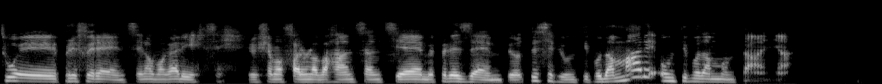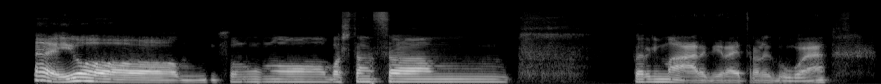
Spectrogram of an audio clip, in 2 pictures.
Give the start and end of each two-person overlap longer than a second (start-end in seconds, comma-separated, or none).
none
